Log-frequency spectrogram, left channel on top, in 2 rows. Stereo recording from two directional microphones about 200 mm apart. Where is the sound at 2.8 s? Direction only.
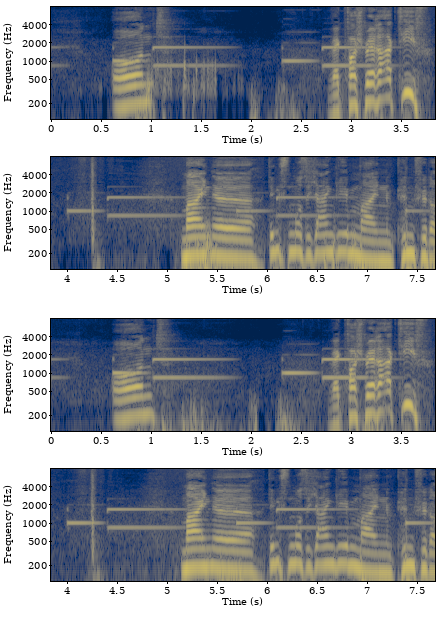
70° left (ahead or behind).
